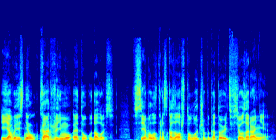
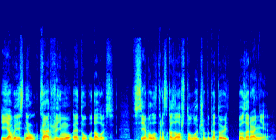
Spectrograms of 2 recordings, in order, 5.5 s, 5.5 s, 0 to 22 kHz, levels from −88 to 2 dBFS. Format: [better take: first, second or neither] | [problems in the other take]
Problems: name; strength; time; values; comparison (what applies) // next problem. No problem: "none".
first | audio cutting out; at 4.5 s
